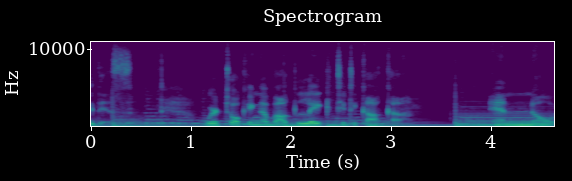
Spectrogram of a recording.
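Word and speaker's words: Titicaca: We're talking about Lake Tittikaka. And no, it's not what you're thinking. We're not making fun of anything. It's pronounced tit kaka.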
